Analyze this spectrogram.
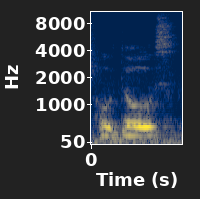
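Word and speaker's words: ὁδός: We used it as an example of something that had a rough breathing mark. Ὁδος comes up in the word exodus, odometer, road or path.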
